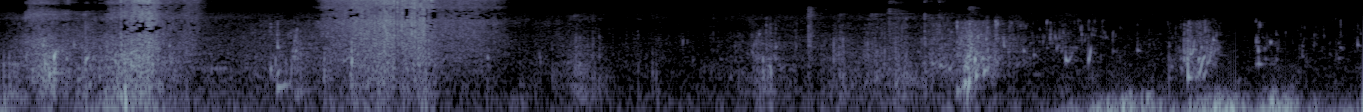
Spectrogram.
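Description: Bursts of rustling close to the microphone, dry grass and clothing brushing, about a second in and again from about two and a half to three and a half seconds, then faint scattered clicks and a low gusty rumble of wind on the microphone near the end.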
